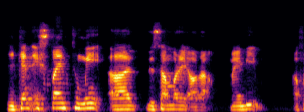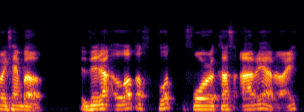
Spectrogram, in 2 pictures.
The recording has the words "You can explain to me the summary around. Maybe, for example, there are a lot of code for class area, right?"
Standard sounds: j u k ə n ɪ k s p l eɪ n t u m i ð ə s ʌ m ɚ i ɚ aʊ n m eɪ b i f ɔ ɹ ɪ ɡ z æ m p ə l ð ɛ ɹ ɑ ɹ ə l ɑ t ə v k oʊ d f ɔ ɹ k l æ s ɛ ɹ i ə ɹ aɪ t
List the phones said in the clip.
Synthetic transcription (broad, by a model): j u k ə n ɪ k s p l eɪ n t u m i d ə s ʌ m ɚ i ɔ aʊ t m eɪ b i f ɔ ɹ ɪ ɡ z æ m p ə l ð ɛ ɹ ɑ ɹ ə l ɑ t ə f k oʊ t f ɔ ɹ k ɑ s ɛ ɹ i ə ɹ aɪ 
